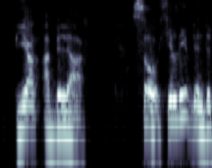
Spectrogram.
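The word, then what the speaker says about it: Abélard: Frenchman Pi Pierre abar abelar uh D is not pronounced Pier abelar so he lived in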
